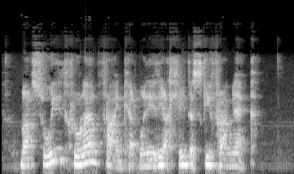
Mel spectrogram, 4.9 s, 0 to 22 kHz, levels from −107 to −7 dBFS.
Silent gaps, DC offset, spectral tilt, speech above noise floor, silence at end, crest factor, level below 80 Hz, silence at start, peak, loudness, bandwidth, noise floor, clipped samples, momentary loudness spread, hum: none; under 0.1%; -5 dB/octave; 37 dB; 0.65 s; 16 dB; -50 dBFS; 0.35 s; 0 dBFS; -15 LUFS; 7.6 kHz; -51 dBFS; under 0.1%; 6 LU; none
